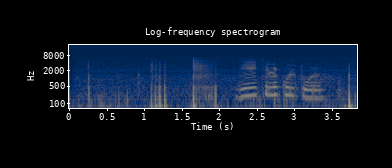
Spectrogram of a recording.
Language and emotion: Russian, neutral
